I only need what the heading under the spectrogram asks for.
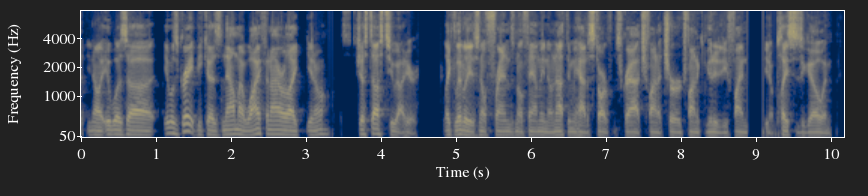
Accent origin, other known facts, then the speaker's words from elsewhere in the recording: Las Vegas, Nevada, United States; now in Houston, United States; Vegas. Born and raised. Okay. We're both born and raised in Vegas.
